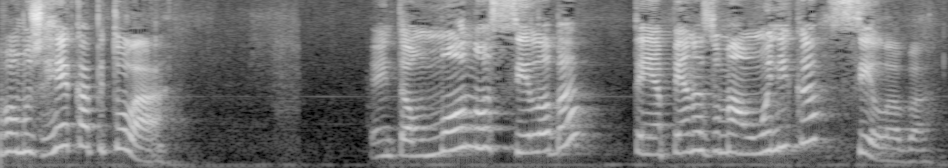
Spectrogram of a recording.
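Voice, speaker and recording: A woman teaching children about syllables, patient and clear, sounding words out slowly. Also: high-pitched, fairly bright tone. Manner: slow, patient, spells syllables out.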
